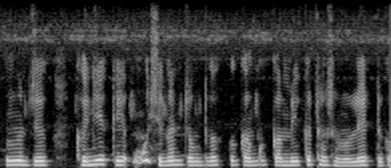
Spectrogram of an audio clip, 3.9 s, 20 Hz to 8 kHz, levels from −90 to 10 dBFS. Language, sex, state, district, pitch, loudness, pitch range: Wancho, male, Arunachal Pradesh, Longding, 180 Hz, -15 LUFS, 175-190 Hz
